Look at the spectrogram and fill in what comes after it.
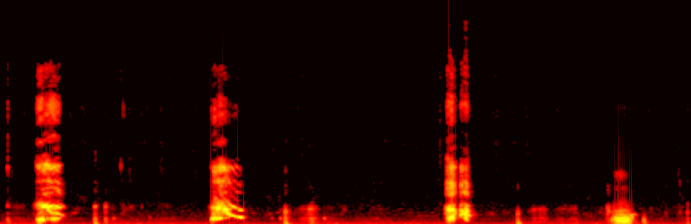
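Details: Hiccups after a week-long cold and a bottle of wine, described as deeper than usual, with harder breathing and feeling full: four short, abrupt vocal catches, irregularly spaced about two seconds apart.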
